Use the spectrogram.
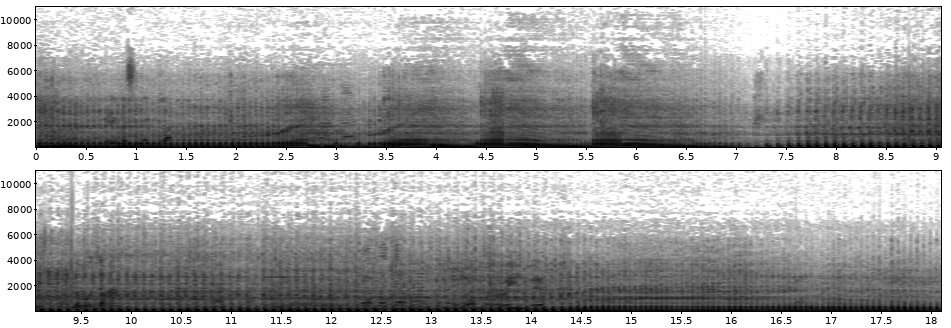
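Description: A Kawasaki KLX motorcycle fitted with a Neorifum FFRacing exhaust gives several sharp rising revs, then settles into a loud, rough, rapid rumbling idle. Voices talk over it.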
